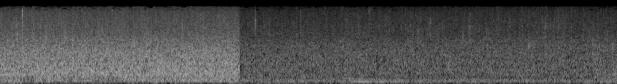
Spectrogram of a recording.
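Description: Heavy rain pouring down in a steady hiss, dropping to a quieter rain hiss about two and a half seconds in.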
